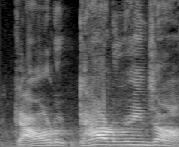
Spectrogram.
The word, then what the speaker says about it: Gaoranger: We have Gaoranger. Gaoranger? Is that how it's announced? Gao. Gaoranger? Gaoranger. It's like you're meowing.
